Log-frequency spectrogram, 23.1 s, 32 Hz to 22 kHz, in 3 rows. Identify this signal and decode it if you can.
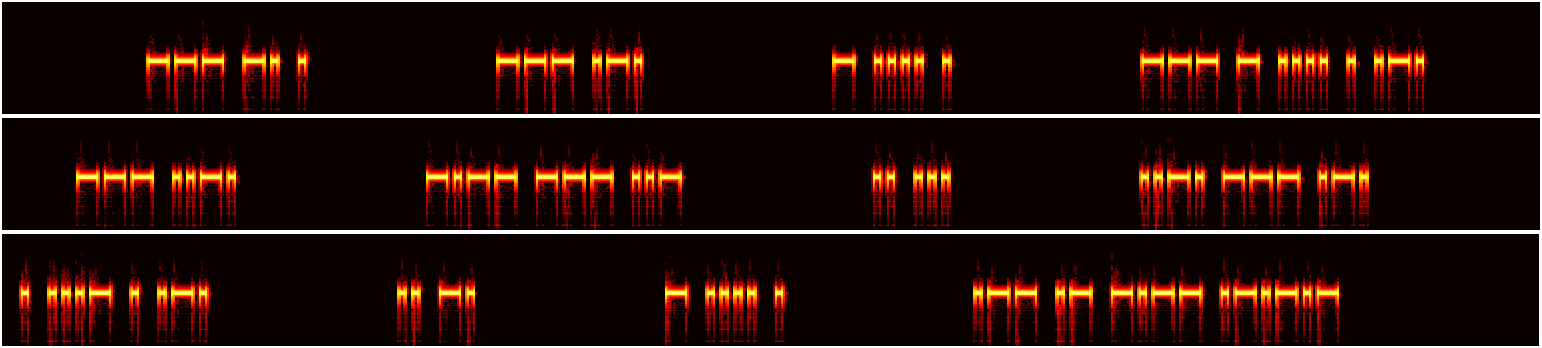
Morse code, heard as a keyed tone, about 34 wpm, 700 Hz. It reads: ONE OR THE OTHER OF YOU IS FOR EVER IN THE WAY.
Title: 4x Word-Spacing - Sentences from Top 400 Words - 35wpm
